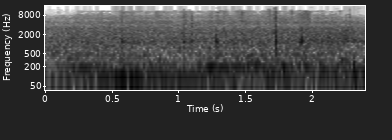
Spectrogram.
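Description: A few light, scattered metallic clicks from a socket working a triple-square bolt loose, over a steady low rumble.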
